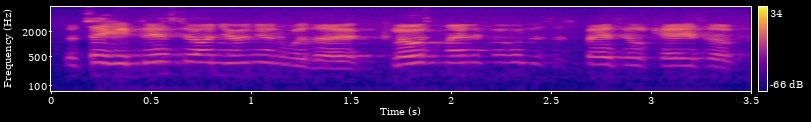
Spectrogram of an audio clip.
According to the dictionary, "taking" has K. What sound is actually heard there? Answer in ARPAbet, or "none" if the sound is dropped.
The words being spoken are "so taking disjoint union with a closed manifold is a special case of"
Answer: none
